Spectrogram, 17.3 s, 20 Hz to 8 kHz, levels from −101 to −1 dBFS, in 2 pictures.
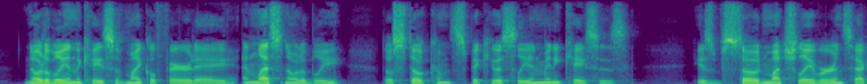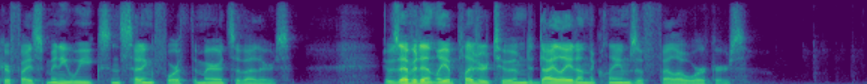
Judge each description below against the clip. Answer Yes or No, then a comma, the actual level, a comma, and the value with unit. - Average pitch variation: Yes, average, 4.0 semitones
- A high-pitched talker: No, low, 110 Hz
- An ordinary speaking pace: Yes, average, 165 wpm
